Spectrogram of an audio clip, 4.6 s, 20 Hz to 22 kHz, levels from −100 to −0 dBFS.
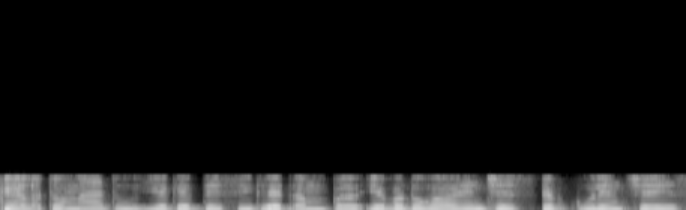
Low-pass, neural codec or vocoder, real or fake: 3.6 kHz; codec, 16 kHz in and 24 kHz out, 0.4 kbps, LongCat-Audio-Codec, two codebook decoder; fake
